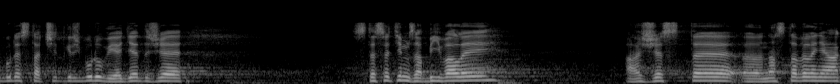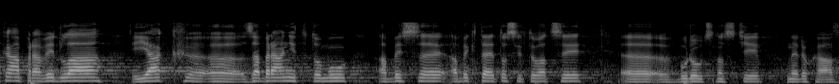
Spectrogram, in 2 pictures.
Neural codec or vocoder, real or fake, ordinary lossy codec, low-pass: none; real; AAC, 96 kbps; 7.2 kHz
